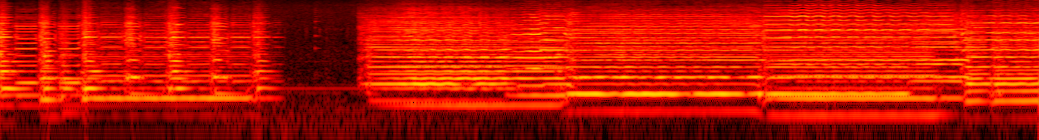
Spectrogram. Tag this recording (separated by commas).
Music, Bowed string instrument, Classical music, Musical instrument, Violin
